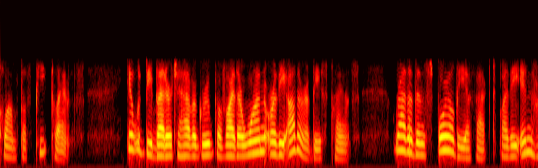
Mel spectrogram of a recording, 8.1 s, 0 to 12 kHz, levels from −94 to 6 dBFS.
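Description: At 6.14 s the speech jumps, and at 7.42 s it happens again with a bigger skip. There's no gap of silence either time. The audio just snaps forward, losing roughly 20 ms at the first spot and something like 70 ms at the second. That's likely a dropped buffer (overrun), where the software didn't pull its samples in time and the hardware wrote over them. The band-limited phone-line sound, with nothing above 3.7 kHz, stays the same across both joins.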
